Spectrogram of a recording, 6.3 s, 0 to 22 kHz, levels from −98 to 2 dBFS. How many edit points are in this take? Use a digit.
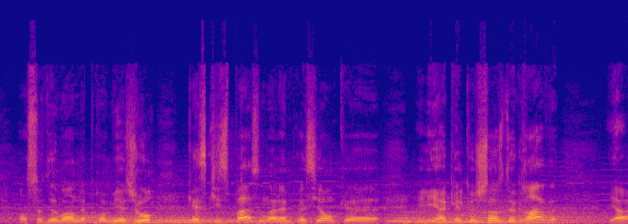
0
